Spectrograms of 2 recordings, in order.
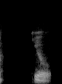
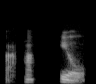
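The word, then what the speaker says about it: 학교: Tulisannya Hakgyo, tapi dibacanya Hakgyo. Oke, jadi rangkap yang belakang ya. Dibacanya Hakgyo.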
